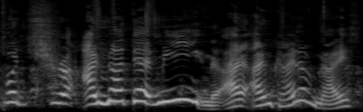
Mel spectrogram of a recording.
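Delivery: high, laughing self-defense; pleading his case with a laugh; protesting. Retold or imitated. Husband protesting to wife, high and laughing. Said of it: "I'm like".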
